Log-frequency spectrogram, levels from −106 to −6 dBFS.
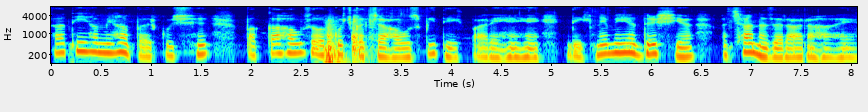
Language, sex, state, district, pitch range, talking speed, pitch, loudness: Maithili, female, Bihar, Sitamarhi, 160-225 Hz, 200 wpm, 185 Hz, -35 LUFS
